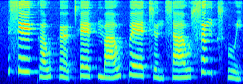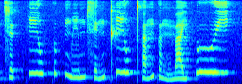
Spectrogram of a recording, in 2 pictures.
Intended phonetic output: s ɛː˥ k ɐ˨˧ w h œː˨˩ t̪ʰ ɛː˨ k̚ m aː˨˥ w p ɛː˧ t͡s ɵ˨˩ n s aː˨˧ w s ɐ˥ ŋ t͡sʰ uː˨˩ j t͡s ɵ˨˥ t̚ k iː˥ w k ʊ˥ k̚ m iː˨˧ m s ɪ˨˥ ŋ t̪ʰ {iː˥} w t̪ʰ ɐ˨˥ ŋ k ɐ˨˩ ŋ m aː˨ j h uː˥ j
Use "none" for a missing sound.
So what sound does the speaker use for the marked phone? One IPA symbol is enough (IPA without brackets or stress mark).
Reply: iː˥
